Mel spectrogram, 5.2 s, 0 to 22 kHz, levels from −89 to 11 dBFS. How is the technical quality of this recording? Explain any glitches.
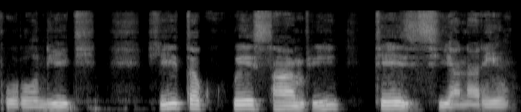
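Nothing to flag: the recording shows no audible technical faults at any point.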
